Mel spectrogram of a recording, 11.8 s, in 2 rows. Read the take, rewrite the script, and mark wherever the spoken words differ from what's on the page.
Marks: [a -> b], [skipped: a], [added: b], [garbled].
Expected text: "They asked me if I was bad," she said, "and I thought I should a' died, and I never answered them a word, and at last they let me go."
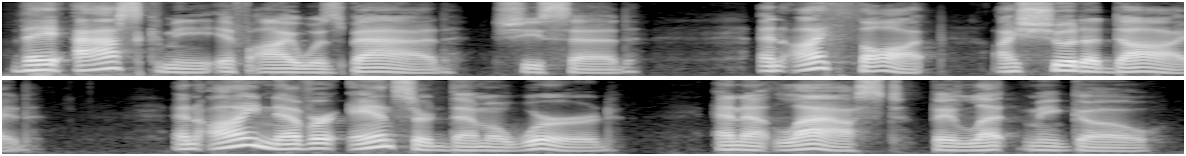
"They [asked -> ask] me if I was bad," she said, "and I thought I should a' died, and I never answered them a word, and at last they let me go."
